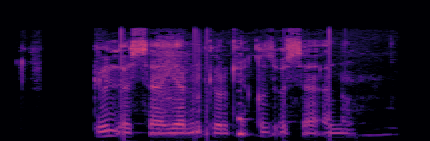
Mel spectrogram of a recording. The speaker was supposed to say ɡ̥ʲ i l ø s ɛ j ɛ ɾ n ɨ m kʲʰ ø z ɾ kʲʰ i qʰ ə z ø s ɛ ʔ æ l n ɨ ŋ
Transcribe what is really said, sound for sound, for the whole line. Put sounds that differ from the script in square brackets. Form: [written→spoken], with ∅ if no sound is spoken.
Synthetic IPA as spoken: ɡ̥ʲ [i→y] l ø s ɛ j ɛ ɾ n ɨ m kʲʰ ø [z→∅] ɾ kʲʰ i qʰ ə z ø s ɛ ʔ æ l n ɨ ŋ

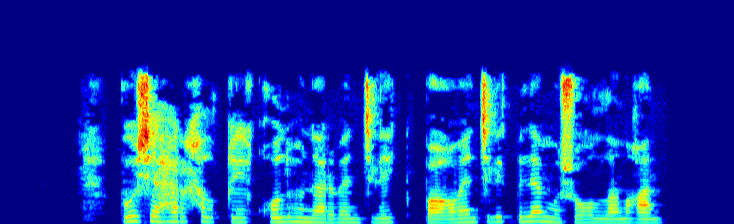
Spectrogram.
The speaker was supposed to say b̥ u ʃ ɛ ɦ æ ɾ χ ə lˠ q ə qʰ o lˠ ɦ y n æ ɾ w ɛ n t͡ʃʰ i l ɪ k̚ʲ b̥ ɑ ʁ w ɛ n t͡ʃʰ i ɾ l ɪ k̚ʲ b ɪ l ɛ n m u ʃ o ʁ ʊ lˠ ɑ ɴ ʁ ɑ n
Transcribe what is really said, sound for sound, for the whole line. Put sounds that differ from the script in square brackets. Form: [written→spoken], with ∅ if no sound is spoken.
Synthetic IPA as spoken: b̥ u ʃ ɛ ɦ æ ɾ χ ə lˠ q ə qʰ o lˠ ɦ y n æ ɾ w ɛ n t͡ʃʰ i l ɪ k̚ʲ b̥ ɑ ʁ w ɛ n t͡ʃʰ i [ɾ→∅] l ɪ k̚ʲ b ɪ l ɛ n m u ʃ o ʁ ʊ [lˠ→lˠː] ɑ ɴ ʁ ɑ n

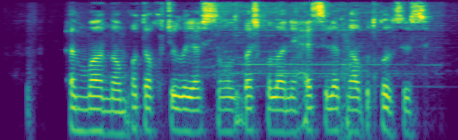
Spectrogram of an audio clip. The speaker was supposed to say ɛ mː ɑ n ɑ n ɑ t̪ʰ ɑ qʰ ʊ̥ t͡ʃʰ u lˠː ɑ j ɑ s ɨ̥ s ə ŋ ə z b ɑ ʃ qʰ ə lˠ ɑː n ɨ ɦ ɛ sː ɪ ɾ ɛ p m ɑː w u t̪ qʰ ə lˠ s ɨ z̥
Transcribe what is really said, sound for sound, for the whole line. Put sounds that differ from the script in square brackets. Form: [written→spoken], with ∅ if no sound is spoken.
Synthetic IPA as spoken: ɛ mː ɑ n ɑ [n→m] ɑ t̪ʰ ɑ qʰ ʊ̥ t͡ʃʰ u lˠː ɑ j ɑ [s→ʃ] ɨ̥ s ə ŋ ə z b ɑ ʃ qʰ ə lˠ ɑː n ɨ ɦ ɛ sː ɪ [ɾ→l] ɛ p [m→n] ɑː [w→b] u t̪ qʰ ə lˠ s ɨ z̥

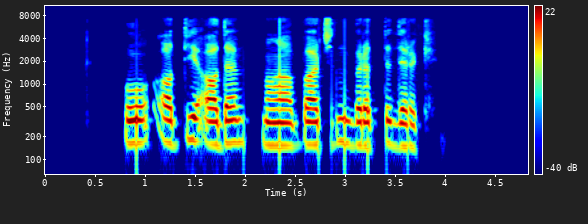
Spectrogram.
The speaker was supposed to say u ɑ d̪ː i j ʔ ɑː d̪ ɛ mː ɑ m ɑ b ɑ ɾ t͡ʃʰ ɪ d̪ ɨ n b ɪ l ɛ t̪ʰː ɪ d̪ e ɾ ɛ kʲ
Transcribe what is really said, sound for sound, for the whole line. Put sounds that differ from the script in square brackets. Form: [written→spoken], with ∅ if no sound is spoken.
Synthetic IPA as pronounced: u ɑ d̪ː i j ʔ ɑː d̪ ɛ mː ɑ [m→ŋ] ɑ b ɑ ɾ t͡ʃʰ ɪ d̪ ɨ n b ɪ [l→ɾ] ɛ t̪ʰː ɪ d̪ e ɾ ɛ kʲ

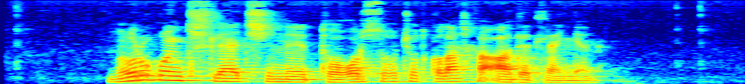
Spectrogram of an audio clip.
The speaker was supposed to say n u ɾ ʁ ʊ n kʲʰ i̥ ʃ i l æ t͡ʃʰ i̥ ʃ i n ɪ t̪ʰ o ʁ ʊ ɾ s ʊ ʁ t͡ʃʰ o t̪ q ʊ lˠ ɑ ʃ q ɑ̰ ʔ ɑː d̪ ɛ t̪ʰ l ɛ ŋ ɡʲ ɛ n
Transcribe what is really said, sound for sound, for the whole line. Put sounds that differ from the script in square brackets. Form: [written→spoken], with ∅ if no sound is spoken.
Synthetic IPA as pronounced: n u ɾ ʁ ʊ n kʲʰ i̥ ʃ i l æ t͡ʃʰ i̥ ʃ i n ɪ t̪ʰ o ʁ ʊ ɾ s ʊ ʁ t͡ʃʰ o t̪ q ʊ lˠ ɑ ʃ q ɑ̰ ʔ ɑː d̪ ɛ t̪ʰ l ɛ ŋ ɡʲ ɛ n

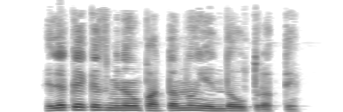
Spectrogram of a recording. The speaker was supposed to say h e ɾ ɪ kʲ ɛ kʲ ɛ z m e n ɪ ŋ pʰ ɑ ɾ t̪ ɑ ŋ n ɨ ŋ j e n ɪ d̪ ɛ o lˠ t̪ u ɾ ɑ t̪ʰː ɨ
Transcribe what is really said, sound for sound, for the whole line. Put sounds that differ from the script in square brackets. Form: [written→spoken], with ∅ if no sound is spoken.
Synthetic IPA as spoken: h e [ɾ→l] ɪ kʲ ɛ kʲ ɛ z m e n ɪ ŋ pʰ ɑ ɾ t̪ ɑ [ŋ→m] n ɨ ŋ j e n ɪ d̪ ɛ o lˠ t̪ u ɾ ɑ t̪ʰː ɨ

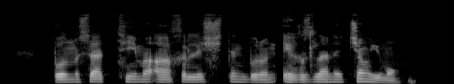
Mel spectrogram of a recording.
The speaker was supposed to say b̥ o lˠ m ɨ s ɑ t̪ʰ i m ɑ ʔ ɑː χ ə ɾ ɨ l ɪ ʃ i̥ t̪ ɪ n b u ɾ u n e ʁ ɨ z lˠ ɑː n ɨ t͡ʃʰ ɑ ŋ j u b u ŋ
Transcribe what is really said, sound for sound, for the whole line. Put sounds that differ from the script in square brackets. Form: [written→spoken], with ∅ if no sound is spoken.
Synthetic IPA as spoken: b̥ o lˠ m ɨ s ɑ t̪ʰ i m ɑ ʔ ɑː χ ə ɾ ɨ l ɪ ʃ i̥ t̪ ɪ n b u ɾ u n e ʁ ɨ z lˠ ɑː n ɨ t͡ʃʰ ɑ ŋ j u [b→m] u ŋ

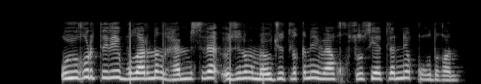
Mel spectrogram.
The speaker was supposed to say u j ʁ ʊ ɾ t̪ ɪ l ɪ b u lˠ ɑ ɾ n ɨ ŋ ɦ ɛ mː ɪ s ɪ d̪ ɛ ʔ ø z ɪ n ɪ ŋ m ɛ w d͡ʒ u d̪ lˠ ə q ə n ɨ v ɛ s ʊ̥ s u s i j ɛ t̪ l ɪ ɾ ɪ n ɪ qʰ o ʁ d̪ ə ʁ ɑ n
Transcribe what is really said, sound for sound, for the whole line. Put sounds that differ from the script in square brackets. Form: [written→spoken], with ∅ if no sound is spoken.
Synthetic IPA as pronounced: u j ʁ ʊ ɾ t̪ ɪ l ɪ b u lˠ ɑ ɾ n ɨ ŋ ɦ ɛ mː ɪ s ɪ d̪ ɛ ʔ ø z ɪ n ɪ ŋ m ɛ w d͡ʒ u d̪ lˠ ə q ə n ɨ v ɛ [s→χ] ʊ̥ s u s i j ɛ t̪ l ɪ ɾ ɪ n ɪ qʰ o ʁ d̪ ə ʁ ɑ n

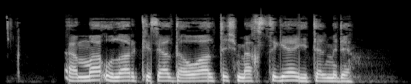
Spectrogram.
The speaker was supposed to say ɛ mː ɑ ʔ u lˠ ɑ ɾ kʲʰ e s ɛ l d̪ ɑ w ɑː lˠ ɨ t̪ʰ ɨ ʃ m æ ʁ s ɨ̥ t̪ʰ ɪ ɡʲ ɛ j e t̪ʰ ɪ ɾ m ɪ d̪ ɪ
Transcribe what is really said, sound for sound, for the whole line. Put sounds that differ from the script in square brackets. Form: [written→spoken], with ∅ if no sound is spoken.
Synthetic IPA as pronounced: ɛ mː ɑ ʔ u lˠ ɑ ɾ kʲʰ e s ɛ l d̪ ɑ w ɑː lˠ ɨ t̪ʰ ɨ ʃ m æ [ʁ→χ] s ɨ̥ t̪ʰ ɪ ɡʲ ɛ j e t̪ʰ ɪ [ɾ→l] m ɪ d̪ ɪ

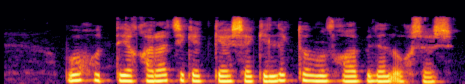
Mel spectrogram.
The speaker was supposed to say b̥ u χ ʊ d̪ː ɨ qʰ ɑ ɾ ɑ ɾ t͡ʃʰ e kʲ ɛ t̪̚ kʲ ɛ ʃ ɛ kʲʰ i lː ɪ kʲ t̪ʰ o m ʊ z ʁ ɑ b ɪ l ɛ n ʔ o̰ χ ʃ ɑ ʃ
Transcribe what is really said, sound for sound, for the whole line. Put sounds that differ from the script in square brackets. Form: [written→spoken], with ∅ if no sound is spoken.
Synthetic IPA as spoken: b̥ u χ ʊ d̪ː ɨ qʰ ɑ ɾ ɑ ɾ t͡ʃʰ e kʲ ɛ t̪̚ kʲ ɛ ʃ ɛ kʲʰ i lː ɪ kʲ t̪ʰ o m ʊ z ʁ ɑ b ɪ l ɛ n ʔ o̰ χ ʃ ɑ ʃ

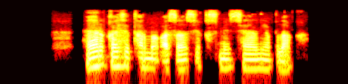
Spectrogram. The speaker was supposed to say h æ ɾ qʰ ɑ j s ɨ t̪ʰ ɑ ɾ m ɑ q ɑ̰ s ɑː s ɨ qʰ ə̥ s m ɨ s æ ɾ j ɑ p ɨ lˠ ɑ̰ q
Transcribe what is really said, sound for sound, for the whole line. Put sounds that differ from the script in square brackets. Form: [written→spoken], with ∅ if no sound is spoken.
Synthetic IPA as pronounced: h æ ɾ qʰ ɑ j s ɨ t̪ʰ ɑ ɾ m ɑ q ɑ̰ s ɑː s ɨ qʰ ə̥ s m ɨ s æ [ɾ→l] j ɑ p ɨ lˠ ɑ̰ q

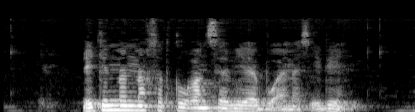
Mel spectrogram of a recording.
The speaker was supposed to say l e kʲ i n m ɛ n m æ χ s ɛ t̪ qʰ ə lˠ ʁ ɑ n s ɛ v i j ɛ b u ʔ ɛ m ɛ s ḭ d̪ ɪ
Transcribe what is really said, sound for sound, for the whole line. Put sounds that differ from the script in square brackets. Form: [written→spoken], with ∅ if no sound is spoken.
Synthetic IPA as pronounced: l e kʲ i n m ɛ n m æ χ s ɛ t̪ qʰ ə lˠ ʁ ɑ n s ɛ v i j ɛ b u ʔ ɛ m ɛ s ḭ d̪ ɪ

